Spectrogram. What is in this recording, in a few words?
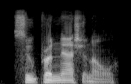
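"Supranational", British English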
